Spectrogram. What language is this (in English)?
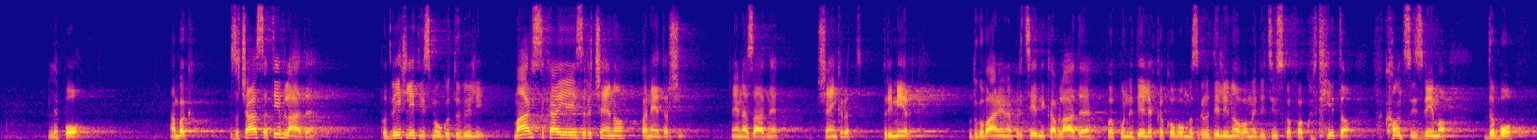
Slovenian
